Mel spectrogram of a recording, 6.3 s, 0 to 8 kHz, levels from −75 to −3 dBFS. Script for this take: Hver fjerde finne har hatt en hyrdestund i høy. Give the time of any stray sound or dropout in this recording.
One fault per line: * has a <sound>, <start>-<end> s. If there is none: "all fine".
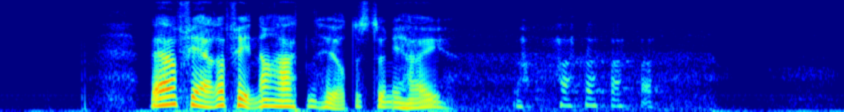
* has a laugh, 3.8-5.2 s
